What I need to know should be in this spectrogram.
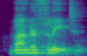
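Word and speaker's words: Vander Vliet: So that that V is like an F. Yes. Okay. Vander Fleet.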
